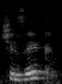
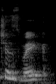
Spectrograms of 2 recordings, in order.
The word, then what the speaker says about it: Chiswick: things were you saying so for example chisik I was calling it Chiswick and I was like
